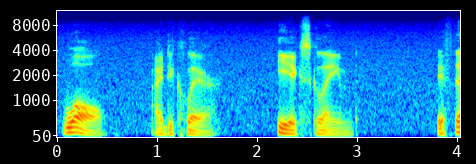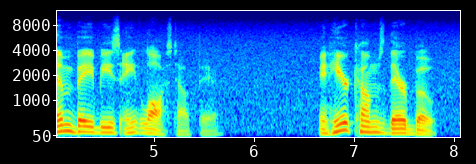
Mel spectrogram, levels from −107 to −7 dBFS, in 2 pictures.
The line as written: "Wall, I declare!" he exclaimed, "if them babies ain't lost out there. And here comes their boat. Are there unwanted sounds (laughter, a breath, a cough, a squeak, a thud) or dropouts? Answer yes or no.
no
